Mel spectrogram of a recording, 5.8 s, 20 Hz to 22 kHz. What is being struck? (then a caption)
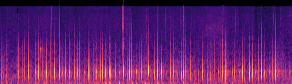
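Round embossed biscuit tapped with long metal nail tips. A small, solid, brown round biscuit with an embossed pattern is held in both hands and tapped and scratched with long gold metal filigree nail claws. About 42 short, dry clicks fall in a quick, uneven run, centred in the mid-range near 600 Hz with almost no low end. Each dies away instantly, with faint scratching between the taps.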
